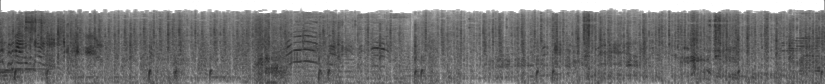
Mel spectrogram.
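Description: Cartoon plants rapidly fire peas with quick popping sounds.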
